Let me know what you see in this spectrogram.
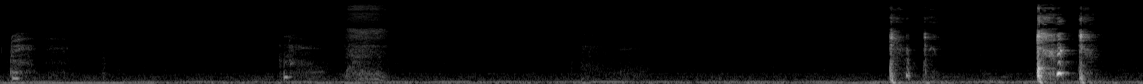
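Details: Several forceful sneezes, some in quick pairs, with soft breaths and sniffs between, from an adult about a week into a non-COVID respiratory illness going around work; sneezing.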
